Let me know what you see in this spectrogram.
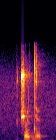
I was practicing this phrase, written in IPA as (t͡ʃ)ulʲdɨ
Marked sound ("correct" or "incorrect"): correct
